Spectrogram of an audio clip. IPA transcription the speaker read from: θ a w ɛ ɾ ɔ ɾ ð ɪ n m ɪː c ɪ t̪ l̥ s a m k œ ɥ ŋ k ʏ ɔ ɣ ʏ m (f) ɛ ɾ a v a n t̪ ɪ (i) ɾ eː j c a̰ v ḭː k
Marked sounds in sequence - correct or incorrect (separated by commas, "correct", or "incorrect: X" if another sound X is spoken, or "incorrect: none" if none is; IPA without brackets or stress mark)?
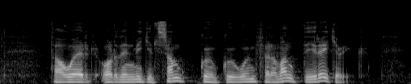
correct, correct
